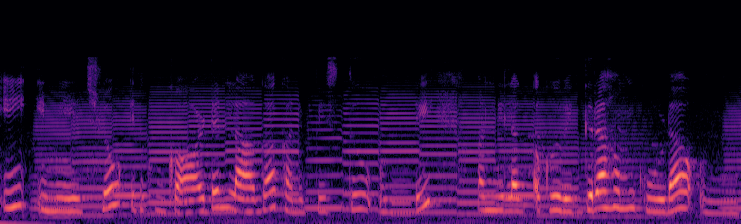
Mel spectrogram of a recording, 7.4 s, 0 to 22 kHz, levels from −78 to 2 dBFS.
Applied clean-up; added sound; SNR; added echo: none; Wind instrument, woodwind instrument; 12 dB; none.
